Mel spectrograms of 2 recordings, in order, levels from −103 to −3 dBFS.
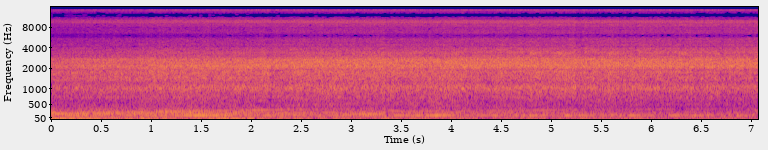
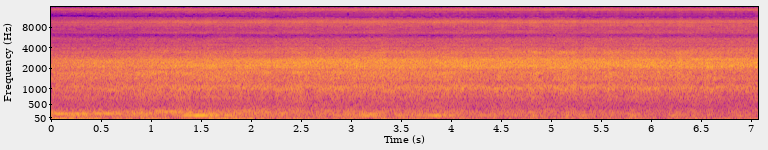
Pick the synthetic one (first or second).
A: second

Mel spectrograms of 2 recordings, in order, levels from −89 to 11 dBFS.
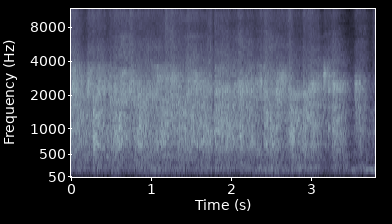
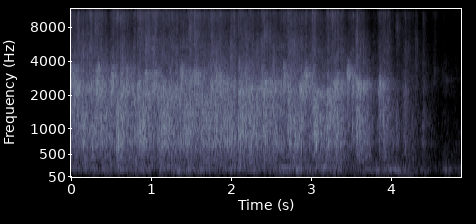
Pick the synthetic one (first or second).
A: first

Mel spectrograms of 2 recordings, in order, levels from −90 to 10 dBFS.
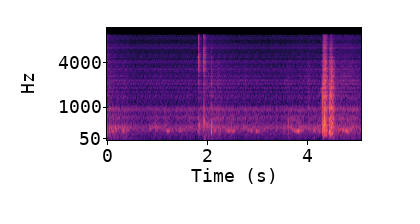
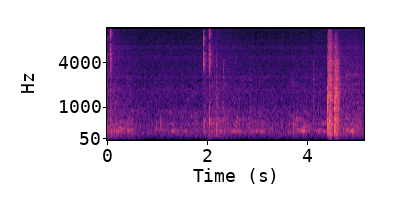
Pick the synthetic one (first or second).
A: first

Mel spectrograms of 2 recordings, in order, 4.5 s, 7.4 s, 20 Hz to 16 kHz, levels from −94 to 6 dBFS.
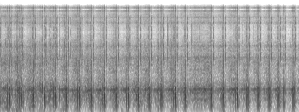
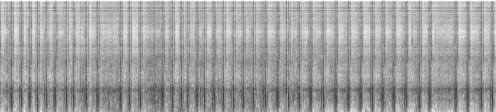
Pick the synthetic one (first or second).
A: second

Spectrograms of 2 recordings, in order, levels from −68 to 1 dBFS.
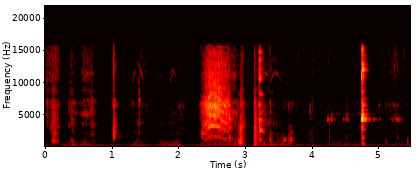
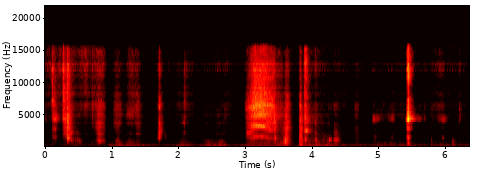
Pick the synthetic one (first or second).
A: second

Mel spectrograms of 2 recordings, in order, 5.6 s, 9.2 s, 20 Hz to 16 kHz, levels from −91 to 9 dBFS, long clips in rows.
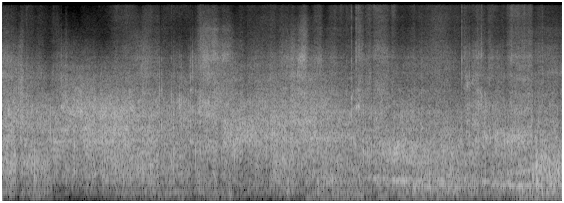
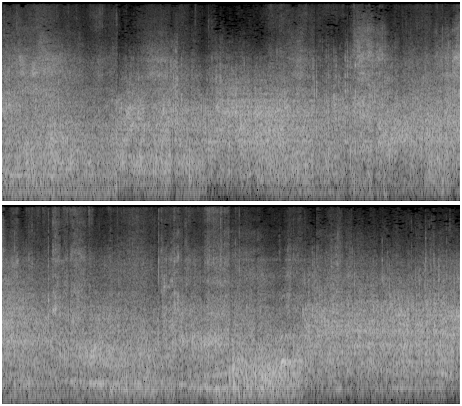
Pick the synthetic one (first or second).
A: first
